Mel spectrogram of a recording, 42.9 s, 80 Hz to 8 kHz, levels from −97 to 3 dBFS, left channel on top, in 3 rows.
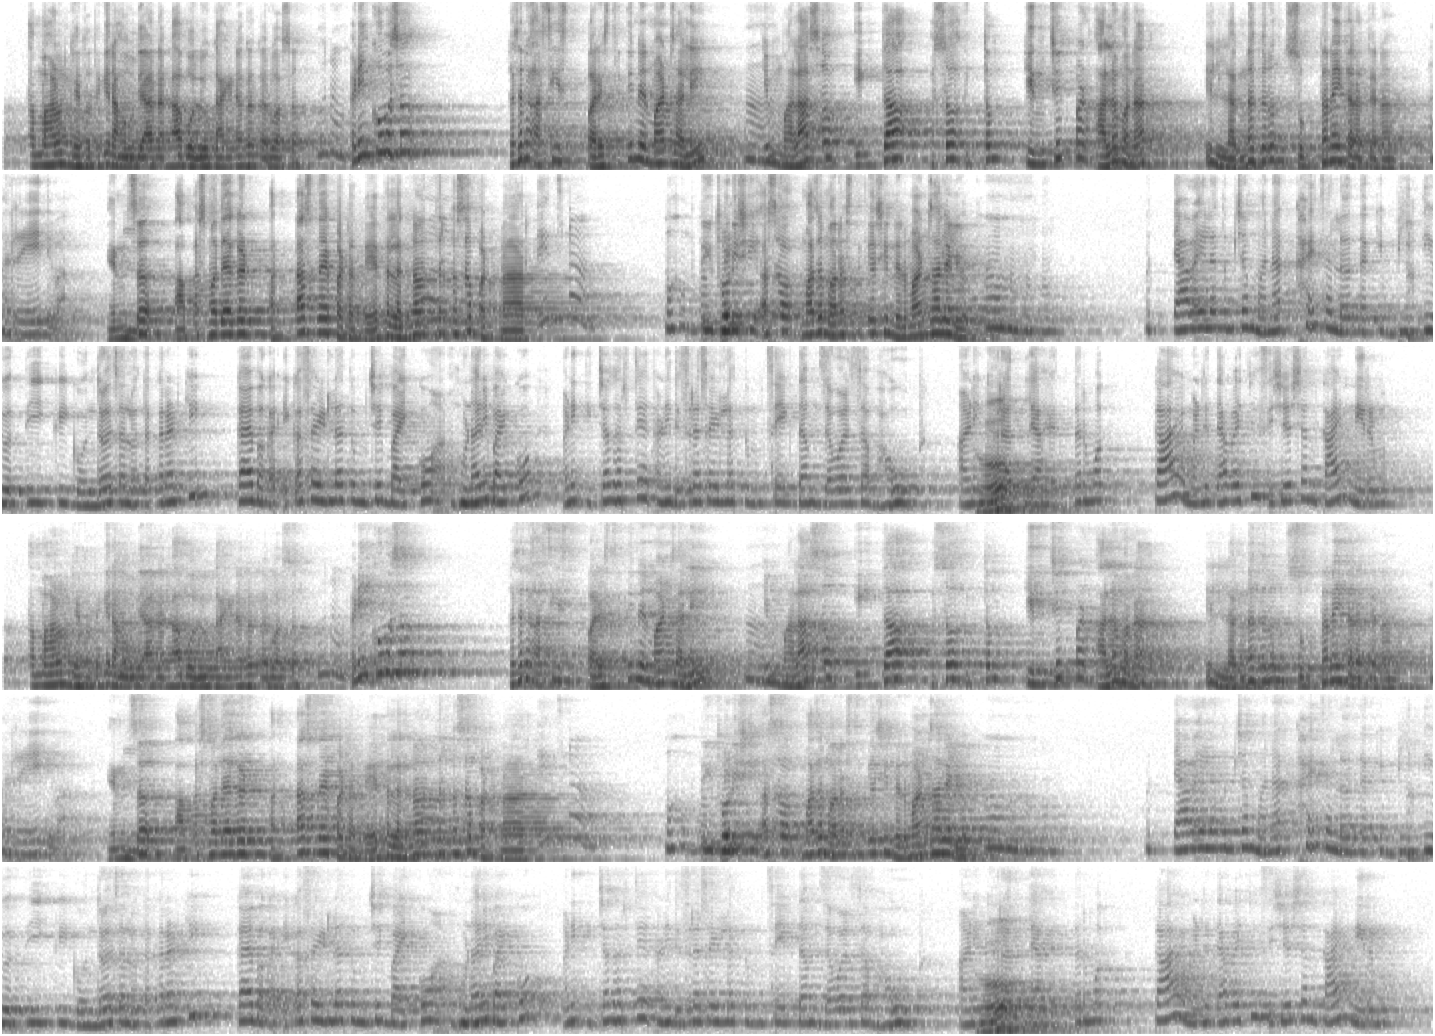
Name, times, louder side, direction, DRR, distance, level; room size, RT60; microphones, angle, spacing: voice 1, 0.2-3.0 3.5-4.1 5.1-7.0 7.6-11.5 12.0-14.0 15.4-16.8 17.2-19.5 21.3-23.9 38.3-38.7, left 3 dB, 85° left, 7 dB, 0.9 m, -29 dB
voice 2, 3.1-3.4 7.4-7.7 14.3-15.0 15.5-15.9 18.3-19.0 19.6-20.2 20.9-21.7 24.1-24.8 26.0-30.6 30.9-33.9 34.2-37.7 38.2-39.6 40.1-42.4, left 3 dB, 45° left, 8 dB, 0.8 m, -36 dB
16.0 x 12.5 x 4.1 m, 2.2 s
head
